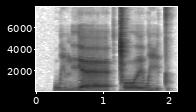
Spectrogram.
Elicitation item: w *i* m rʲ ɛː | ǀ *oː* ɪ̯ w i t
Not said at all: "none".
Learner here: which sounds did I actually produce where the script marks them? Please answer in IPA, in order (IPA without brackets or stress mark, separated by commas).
i, oː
